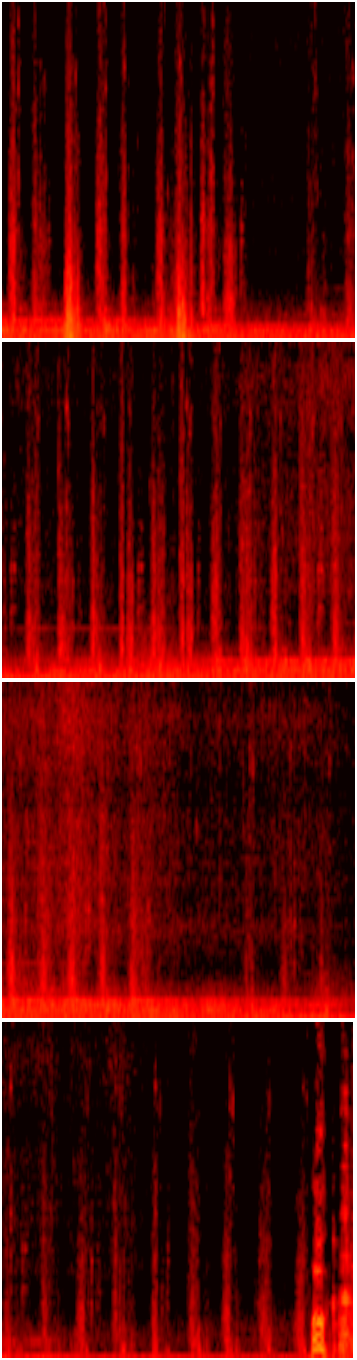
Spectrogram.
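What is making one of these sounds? Footsteps crunch quickly on sand.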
